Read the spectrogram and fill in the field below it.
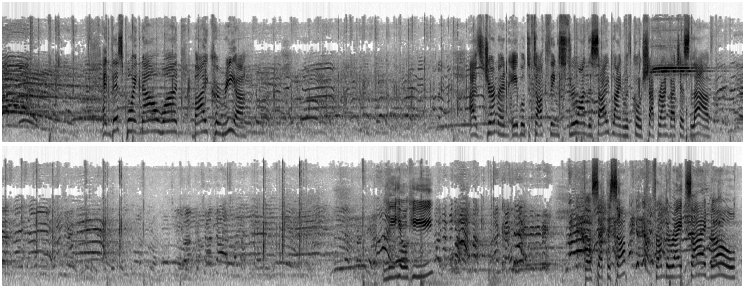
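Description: A crowd cheers and chants in a large echoing arena.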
